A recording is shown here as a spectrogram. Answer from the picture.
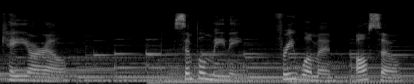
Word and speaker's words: Carol: Pronunciation, Kerl.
